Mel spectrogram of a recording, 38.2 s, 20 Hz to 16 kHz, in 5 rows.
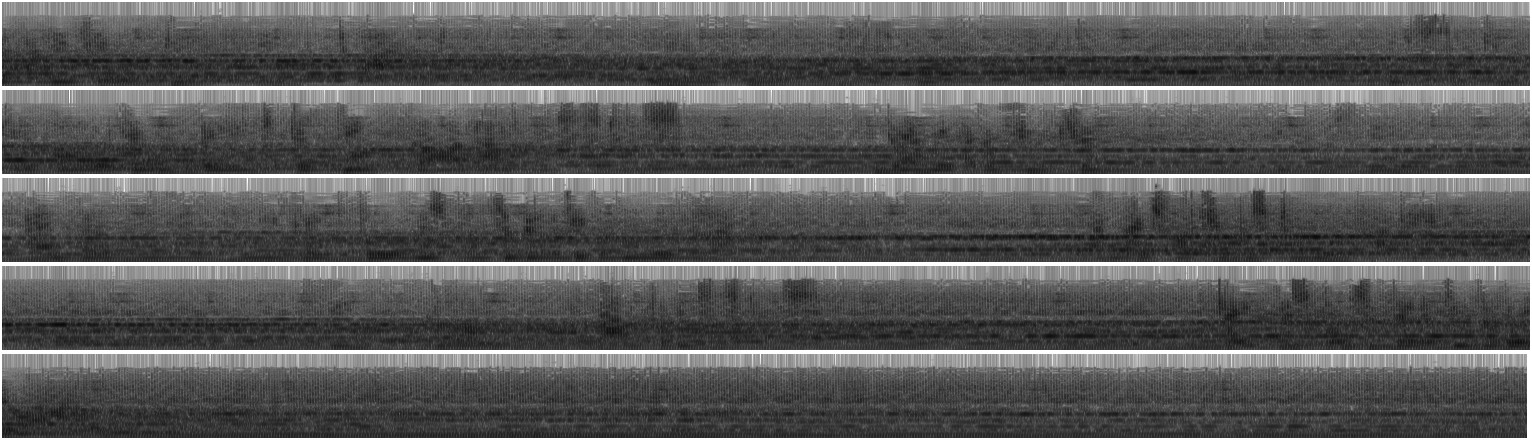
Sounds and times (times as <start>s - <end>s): Electronic music: 0.0s - 38.1s.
